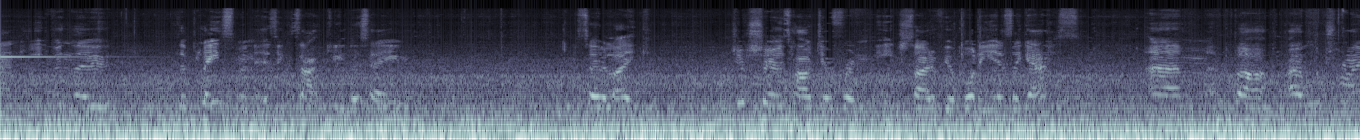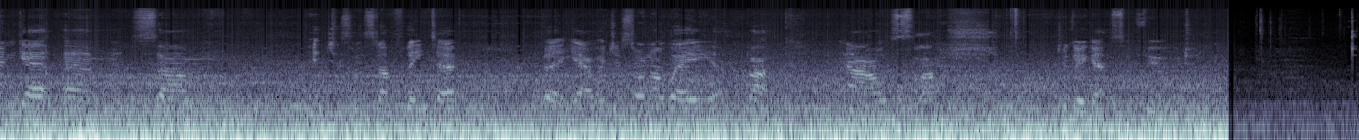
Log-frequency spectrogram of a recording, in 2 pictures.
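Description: Steady low rumble of a car's engine and tyres heard inside the cabin while driving, with indistinct voices over it. It cuts off suddenly near the end.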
